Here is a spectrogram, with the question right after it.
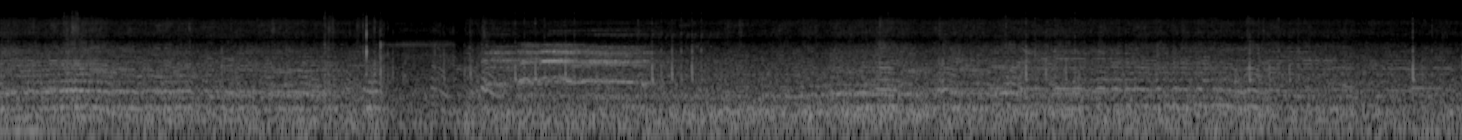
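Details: Honey bees feeding on a homemade pollen substitute produce a constant low droning buzz; a rooster crows briefly in the background partway through, and a few soft knocks are heard.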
